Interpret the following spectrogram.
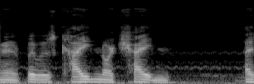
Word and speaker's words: chitin: I was wondering how to pronounce chitin. I was right. It was chitin.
